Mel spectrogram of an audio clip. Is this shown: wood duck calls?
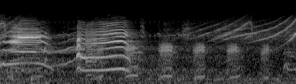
yes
